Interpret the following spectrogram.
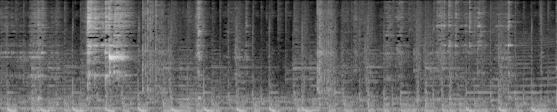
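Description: Small metal wire springs being pulled out of the mouth of a powder-coated tumbler and set down on the workbench, clinking several times, with the loudest clatter about one and a half seconds in.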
